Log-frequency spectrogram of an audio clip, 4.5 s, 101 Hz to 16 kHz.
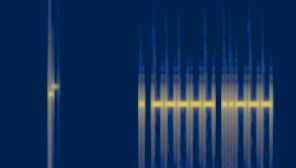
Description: Morse code, heard as a keyed tone, about 25 wpm, 700 Hz. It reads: E02
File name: Three Letter-Number Combinations - 25wpm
